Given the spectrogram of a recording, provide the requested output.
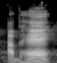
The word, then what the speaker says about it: अभय: अब यहाँ भी अभय है, माला अभय, तो ये ध्यान रखेंगे, भय नहीं बोलना है यहाँ पर बोलना है अभय, ध्यान रखेंगे।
